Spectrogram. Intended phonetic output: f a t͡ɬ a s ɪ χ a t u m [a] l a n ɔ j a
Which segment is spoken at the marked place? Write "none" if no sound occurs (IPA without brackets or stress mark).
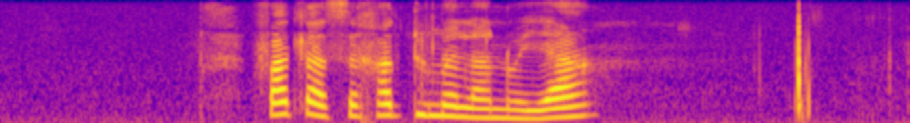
ɛ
